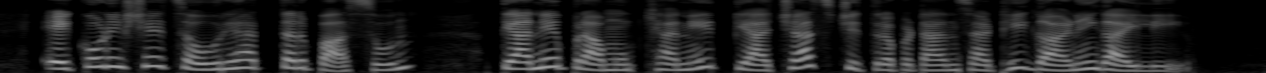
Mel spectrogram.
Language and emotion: Marathi, neutral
